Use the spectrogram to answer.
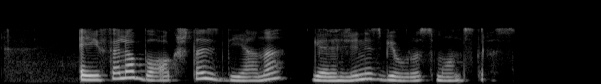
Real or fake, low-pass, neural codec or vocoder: real; 5.4 kHz; none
